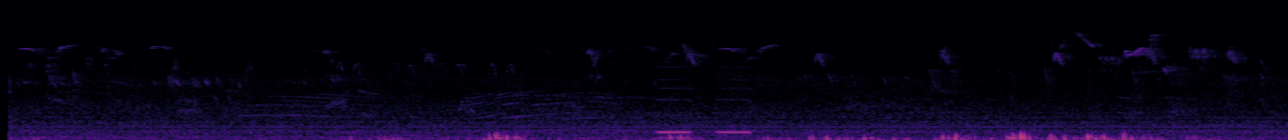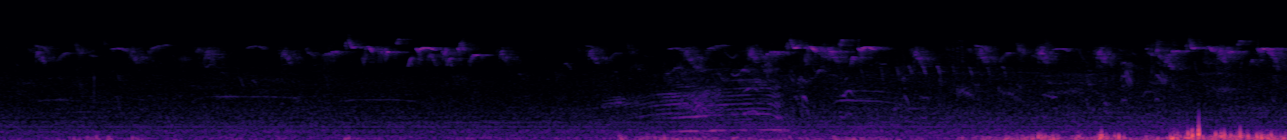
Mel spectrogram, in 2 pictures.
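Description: Small birds chirping and singing, many short high calls repeating all through. Low rumbling comes in and grows louder near the end.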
